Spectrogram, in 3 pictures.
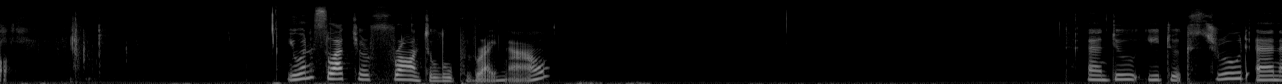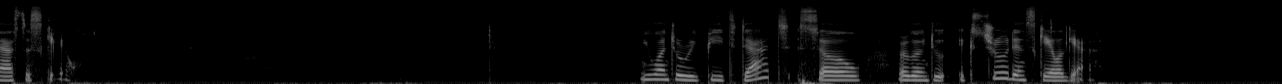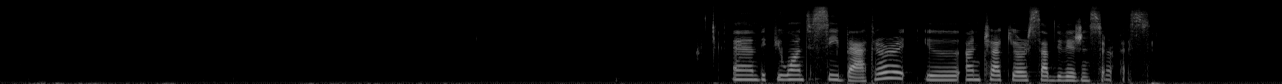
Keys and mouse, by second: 0.2 f, 2.4 KP_1, 9.3 1, 9.9-10.3 alt+drag, 13.5 e, 26.2 e, 27.3 g, 28.4 s, 29.3 s, 33.5 click, 33.6-38.4 middle drag.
